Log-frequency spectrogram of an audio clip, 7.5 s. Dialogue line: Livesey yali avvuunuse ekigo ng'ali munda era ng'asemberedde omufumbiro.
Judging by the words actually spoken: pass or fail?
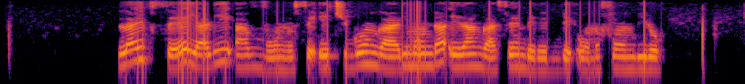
pass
